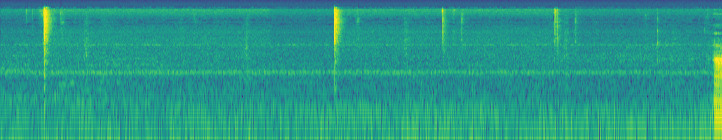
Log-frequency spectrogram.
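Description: Scissors make a few sharp, isolated snips while cutting a small template piece for Batman gauntlets, separated by quiet pauses, with a faint rustle near the end.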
